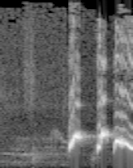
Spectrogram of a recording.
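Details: Female bird calling the male in the forest, heard every day; faint murmur, then three ringing whistled notes, two brief rising ones followed by a longer note gliding down.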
